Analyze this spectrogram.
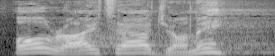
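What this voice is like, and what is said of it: Put-on Yorkshire accent. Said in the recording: “in a best Yorkshire accent”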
